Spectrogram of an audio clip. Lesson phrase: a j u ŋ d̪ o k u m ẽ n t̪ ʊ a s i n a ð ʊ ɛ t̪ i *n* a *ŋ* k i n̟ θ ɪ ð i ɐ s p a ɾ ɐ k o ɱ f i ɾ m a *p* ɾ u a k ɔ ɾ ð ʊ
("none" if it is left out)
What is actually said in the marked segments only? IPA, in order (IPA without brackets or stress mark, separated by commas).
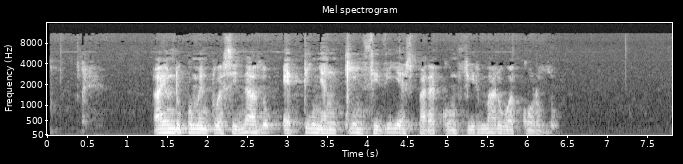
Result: ɲ, ŋ, none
